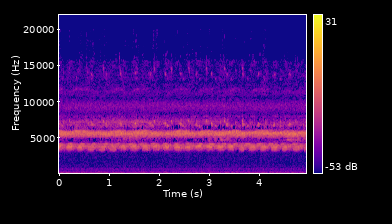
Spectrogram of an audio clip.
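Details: Continuous insect chorus: high, shimmering trills in two layered bands, the lower one beating in quick pulses, unbroken for the whole stretch against a quiet background.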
